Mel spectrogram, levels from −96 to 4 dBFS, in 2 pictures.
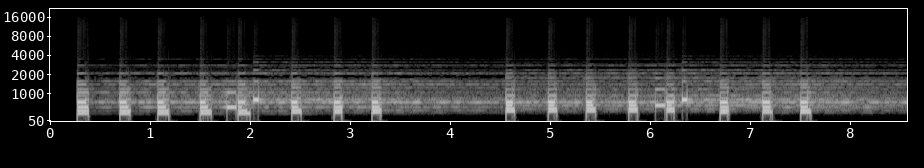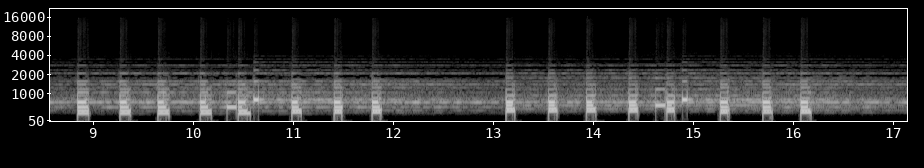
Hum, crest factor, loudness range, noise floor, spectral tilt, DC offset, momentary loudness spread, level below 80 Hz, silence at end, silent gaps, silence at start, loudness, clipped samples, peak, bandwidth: none; 18 dB; 2 LU; -42 dBFS; -8.5 dB/octave; under 0.1%; 17 LU; -58 dBFS; 0 s; none; 0.25 s; -24 LUFS; under 0.1%; -6 dBFS; 3.7 kHz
